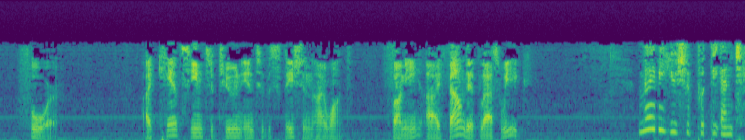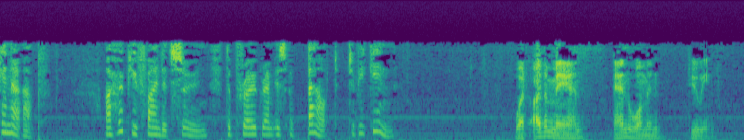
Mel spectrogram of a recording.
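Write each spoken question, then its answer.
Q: What are the man and woman doing?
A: Trying to tune in to a station for a program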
